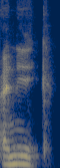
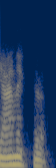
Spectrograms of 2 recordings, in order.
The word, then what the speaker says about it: Annicke: you have a newcomer, Annicke. Am I pronouncing that correctly? Yeah, I think if you're doing it the Dutch, it's like Annick, but she says just call me Annika, so we call Annika.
